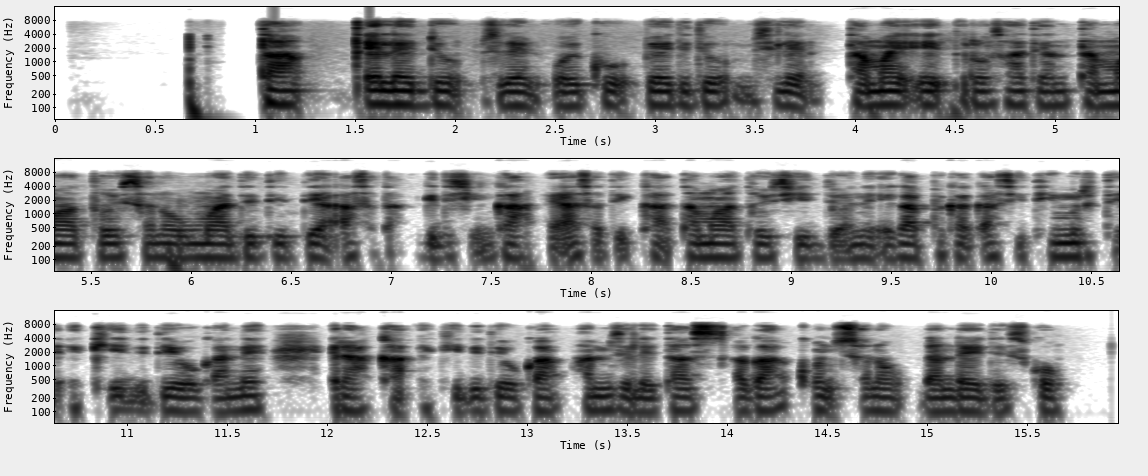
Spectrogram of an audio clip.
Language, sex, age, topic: Gamo, female, 18-24, government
